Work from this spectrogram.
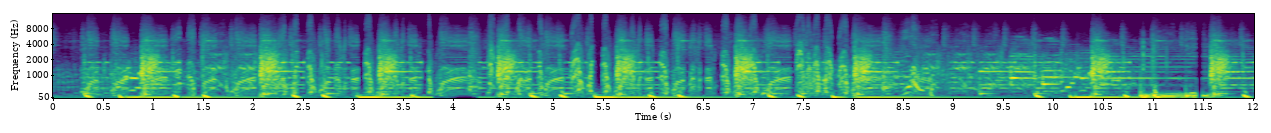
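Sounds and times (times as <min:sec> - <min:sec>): hip hop beat with deep bass: 0:00.0 - 0:12.0
record scratching: 0:00.3 - 0:10.6.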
